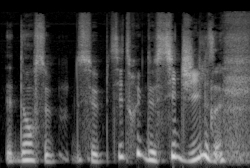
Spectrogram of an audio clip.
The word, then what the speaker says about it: sigils: C'est sigils. un sigil Non, qu'est-ce que c'est Ça s'écrit S-I-G-I-L.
